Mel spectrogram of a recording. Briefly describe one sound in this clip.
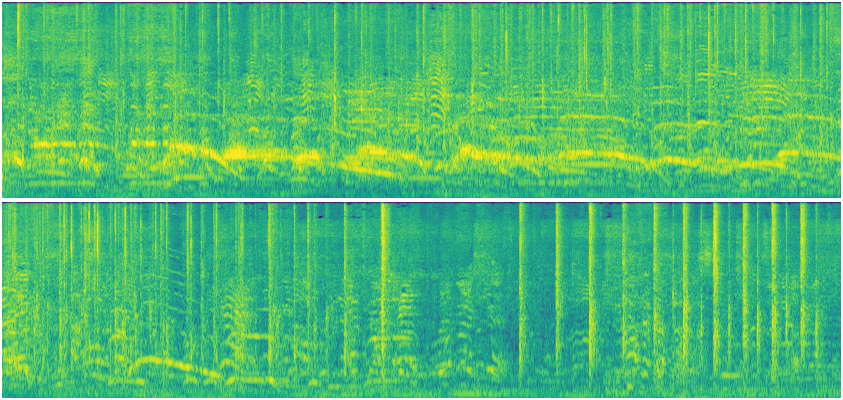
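Hands slap together in high fives over and over.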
